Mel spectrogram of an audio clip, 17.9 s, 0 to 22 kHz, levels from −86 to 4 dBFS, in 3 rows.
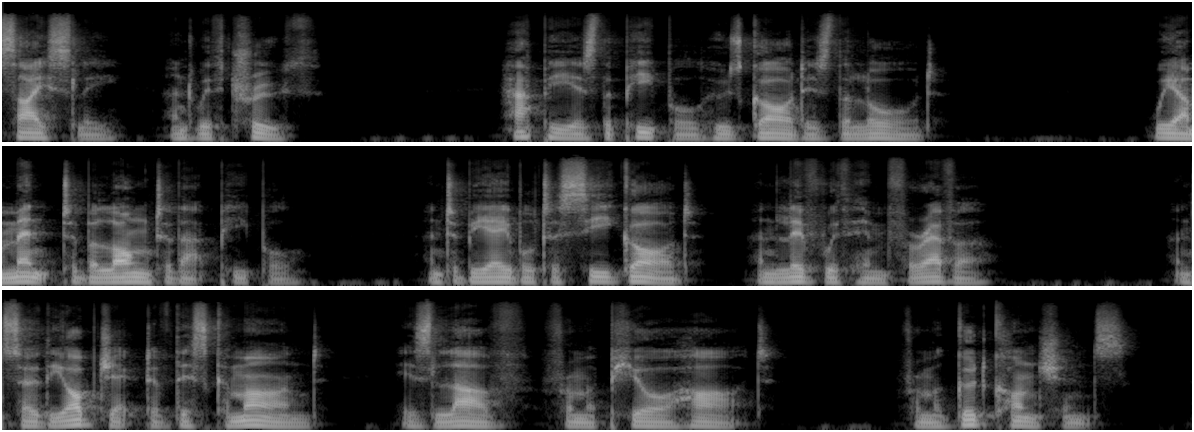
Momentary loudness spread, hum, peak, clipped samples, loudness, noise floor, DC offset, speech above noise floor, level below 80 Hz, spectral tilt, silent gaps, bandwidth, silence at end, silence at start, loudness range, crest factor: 16 LU; none; -10 dBFS; under 0.1%; -31 LUFS; -75 dBFS; under 0.1%; 44 dB; -50 dBFS; -3.5 dB/octave; none; 16.5 kHz; 0.35 s; 0 s; 4 LU; 24 dB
